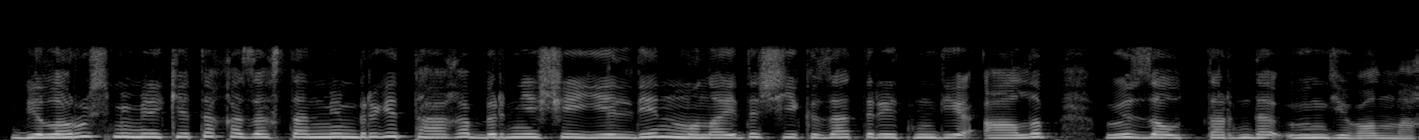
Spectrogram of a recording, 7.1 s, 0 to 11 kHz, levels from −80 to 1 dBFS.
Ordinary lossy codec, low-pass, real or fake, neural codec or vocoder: none; 7.2 kHz; real; none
